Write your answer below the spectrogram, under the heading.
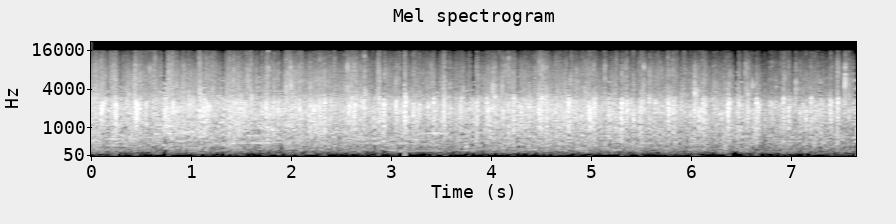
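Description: Large audience applauding, steady dense clapping that fills a big hall.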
